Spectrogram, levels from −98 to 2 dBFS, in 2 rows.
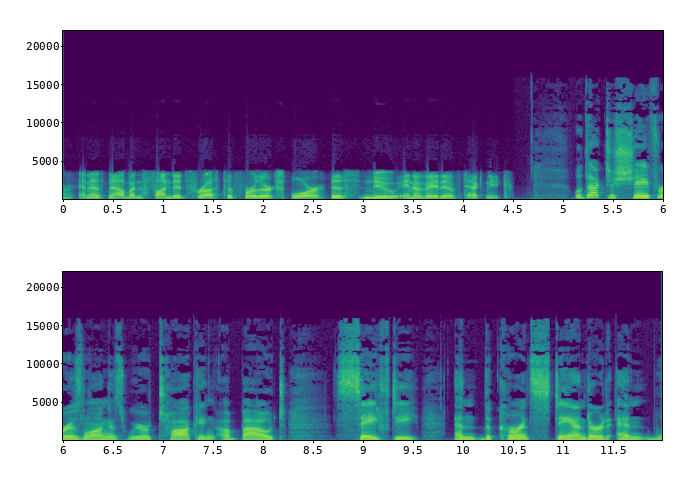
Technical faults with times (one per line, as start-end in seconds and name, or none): none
